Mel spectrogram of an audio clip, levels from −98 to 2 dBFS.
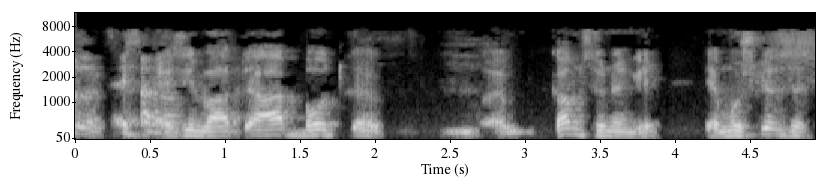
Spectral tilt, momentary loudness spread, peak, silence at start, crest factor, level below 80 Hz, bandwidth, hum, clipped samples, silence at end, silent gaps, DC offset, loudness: -5.5 dB/octave; 10 LU; -6 dBFS; 0 s; 16 dB; -60 dBFS; 7.6 kHz; none; under 0.1%; 0 s; none; under 0.1%; -21 LUFS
